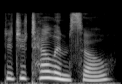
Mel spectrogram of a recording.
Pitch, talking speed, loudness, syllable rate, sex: 245 Hz, 245 wpm, -16 LUFS, 4.4 syllables/s, female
